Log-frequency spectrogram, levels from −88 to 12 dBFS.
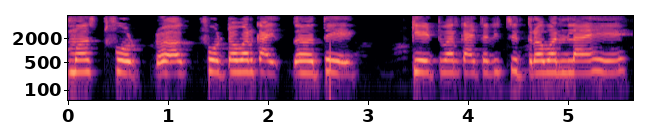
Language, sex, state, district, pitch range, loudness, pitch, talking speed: Marathi, female, Maharashtra, Nagpur, 270-290 Hz, -14 LUFS, 280 Hz, 115 wpm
